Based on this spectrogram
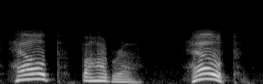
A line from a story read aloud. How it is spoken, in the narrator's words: Powell took a deep breath and cried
